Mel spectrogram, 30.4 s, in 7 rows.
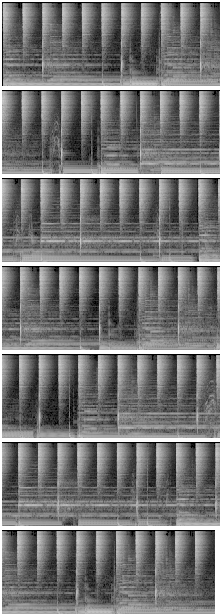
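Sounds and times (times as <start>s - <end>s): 
bass: 0.0s - 30.4s.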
